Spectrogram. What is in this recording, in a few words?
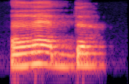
tense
